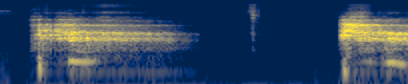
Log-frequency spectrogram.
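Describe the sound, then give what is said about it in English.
A breathing exercise to calm the nervous system: a long, loud, sighing breath out, a brief faint breath sound after a pause, then another forceful breath out that starts near the end. “You do like two quick sniffs and then a long breath out.”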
